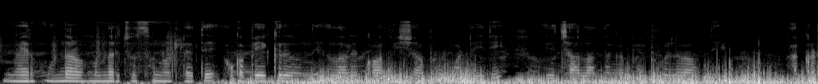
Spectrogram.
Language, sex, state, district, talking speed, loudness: Telugu, male, Andhra Pradesh, Annamaya, 145 wpm, -21 LUFS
